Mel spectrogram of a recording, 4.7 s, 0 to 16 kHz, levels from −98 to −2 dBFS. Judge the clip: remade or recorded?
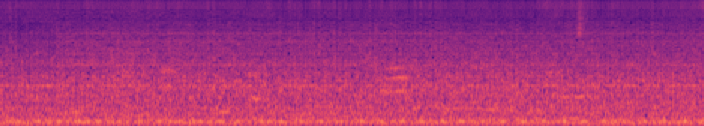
remade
